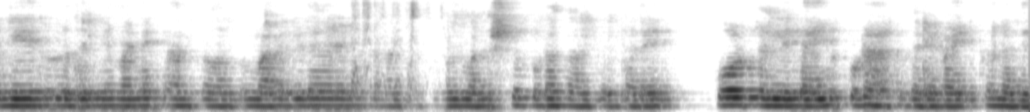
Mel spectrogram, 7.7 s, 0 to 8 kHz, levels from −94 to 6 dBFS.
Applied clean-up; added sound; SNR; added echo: neural mask model DeepFilterNet 3.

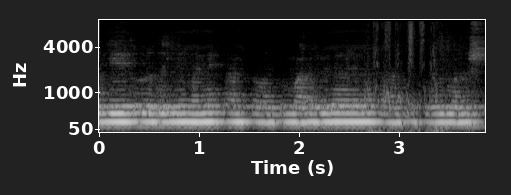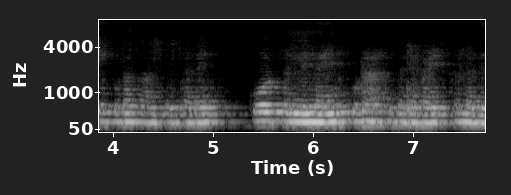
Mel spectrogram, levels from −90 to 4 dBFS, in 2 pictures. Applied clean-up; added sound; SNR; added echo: neural separator model SepFormer DNS4.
